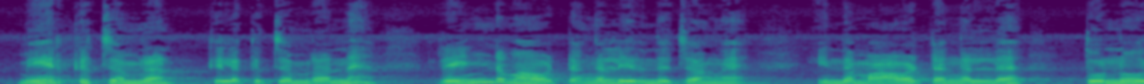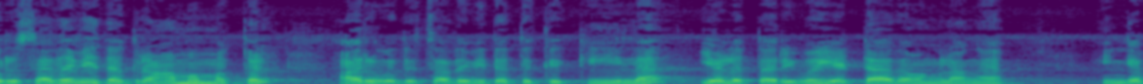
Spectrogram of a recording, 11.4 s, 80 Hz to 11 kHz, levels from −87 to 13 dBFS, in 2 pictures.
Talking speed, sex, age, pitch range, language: 95 wpm, female, 20-39, 240-290 Hz, Tamil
